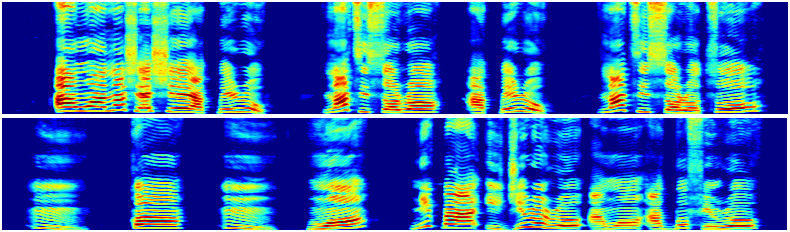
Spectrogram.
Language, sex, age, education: Yoruba, female, 30-45, tertiary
